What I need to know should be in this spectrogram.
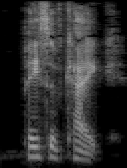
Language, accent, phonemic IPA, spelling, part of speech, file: English, Australia, /ˈpiːsə(v)ˈkeɪk/, piece of cake, noun, En-au-piece of cake.ogg
- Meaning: 1. A job, task or other activity that is pleasant or, by extension, easy or simple 2. Used other than figuratively or idiomatically: see piece, cake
